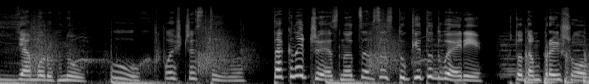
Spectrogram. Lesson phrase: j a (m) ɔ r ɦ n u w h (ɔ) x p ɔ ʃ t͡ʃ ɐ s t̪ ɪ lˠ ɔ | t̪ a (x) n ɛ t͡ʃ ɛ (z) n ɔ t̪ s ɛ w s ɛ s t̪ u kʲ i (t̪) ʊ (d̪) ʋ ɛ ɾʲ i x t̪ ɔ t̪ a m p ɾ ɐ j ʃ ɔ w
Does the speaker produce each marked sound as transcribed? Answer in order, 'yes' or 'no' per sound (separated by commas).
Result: yes, no, no, no, yes, yes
